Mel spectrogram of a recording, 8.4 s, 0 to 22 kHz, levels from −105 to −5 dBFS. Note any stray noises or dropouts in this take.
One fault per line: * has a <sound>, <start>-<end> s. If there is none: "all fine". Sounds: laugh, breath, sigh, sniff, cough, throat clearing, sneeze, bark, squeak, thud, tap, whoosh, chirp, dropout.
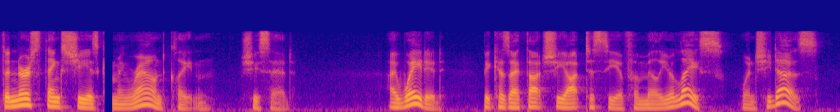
* has a dropout, 1.0-1.1 s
